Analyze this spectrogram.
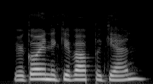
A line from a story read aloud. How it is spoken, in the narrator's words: she demanded coldly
